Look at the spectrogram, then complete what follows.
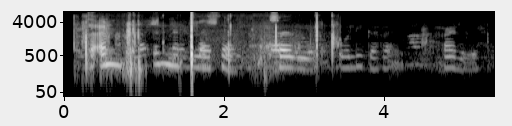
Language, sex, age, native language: Icelandic, female, 11, Icelandic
